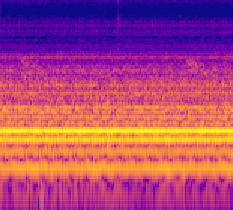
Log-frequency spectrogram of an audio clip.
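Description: Microwave oven running at full power, giving off a steady electrical hum.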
